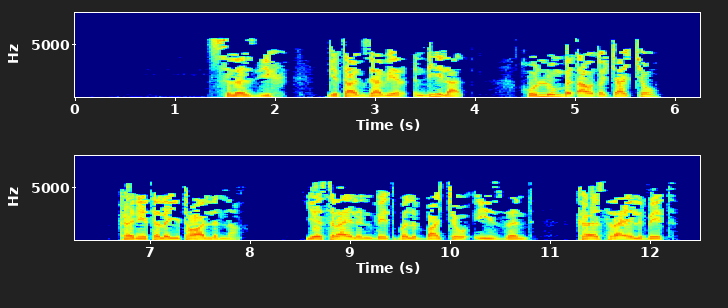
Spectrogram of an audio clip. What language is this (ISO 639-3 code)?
amh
